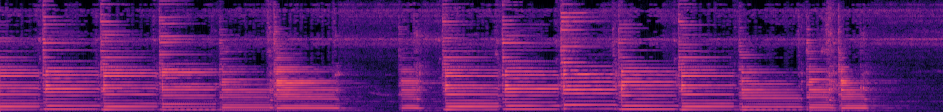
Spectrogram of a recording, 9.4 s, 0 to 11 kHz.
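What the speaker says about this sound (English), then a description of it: "We're going to play our first part like we've been playing it." A 4-string cigar box guitar plays a riff: bright plucked chords struck in a repeating rhythmic pattern, close and clear, with a brief pause midway and no voices.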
